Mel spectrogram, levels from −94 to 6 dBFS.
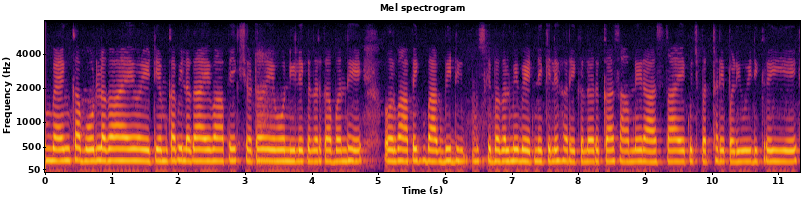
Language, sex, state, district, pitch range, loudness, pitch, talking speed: Hindi, female, Uttarakhand, Uttarkashi, 220-230 Hz, -12 LUFS, 225 Hz, 255 wpm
